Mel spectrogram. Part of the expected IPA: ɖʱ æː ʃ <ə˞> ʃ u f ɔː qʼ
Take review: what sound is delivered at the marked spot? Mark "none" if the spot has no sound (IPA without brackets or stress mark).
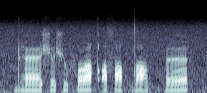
ɜ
